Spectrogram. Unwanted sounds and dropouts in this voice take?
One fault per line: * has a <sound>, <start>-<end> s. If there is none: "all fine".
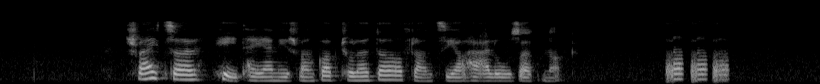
* has a laugh, 6.7-7.3 s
